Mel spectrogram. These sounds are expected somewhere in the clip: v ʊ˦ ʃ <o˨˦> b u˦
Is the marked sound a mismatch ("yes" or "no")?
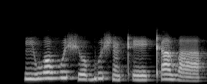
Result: yes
